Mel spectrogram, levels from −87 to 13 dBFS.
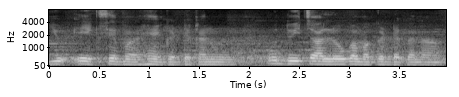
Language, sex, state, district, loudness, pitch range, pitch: Garhwali, male, Uttarakhand, Tehri Garhwal, -14 LUFS, 125-145 Hz, 135 Hz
